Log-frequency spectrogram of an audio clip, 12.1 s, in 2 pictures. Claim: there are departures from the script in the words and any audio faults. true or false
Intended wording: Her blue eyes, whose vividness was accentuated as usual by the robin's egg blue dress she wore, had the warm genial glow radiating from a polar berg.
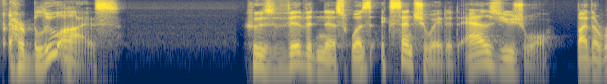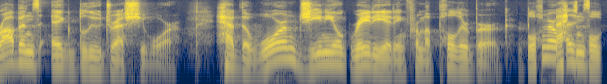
true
